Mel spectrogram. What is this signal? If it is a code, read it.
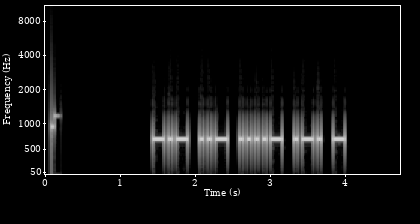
Morse code, heard as a keyed tone, about 22 wpm, 700 Hz. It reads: KU4RT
